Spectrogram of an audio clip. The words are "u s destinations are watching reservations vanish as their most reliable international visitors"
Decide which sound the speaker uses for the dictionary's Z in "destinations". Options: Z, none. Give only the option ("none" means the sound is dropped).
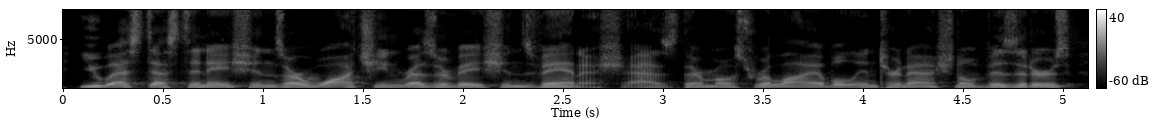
Z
